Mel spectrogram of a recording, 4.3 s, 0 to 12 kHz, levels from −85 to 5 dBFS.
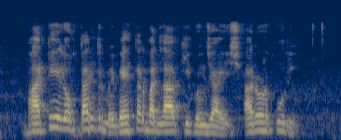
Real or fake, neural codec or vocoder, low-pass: fake; codec, 16 kHz, 4 kbps, FunCodec, trained on Chinese and English, 50 frames a second; 7.2 kHz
